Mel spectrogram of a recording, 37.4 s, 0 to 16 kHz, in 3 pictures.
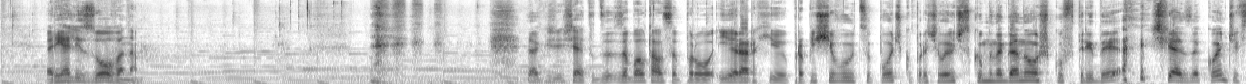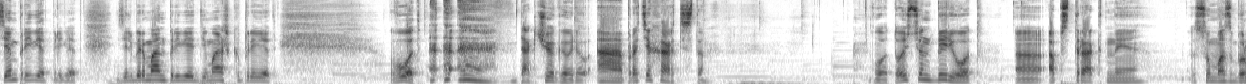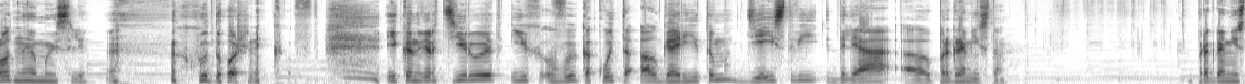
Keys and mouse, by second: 2.3 middle click, 7.1 shift+middle click, 7.5-9.2 middle drag, 15.9 middle click, 20.0 middle click, 22.6 click, 23.2 f.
